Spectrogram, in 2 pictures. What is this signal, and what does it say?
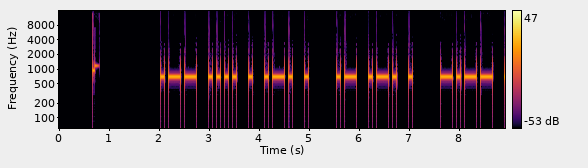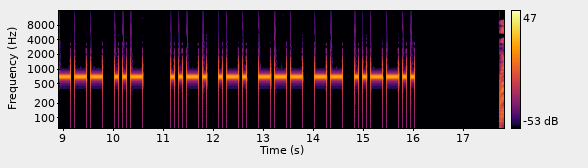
Morse code, heard as a keyed tone, about 15 wpm, 700 Hz. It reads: WHERE ARE YOU FROM?
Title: Sentences from Top 200 Words 15wpm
